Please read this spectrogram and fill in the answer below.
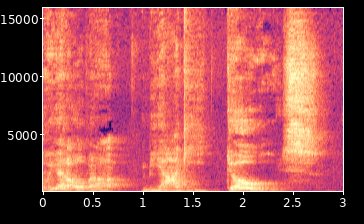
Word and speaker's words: Miyagi-Do: He said, we got to open up Miyagi-Do's, like spelled like dough, like pizza dough.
